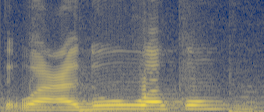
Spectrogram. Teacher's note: Ada beberapa huruf tasydid yang ee kurang tasydidnya seperti aduwi wauwakum tadi. Waaduwakum terdengar waaduakum tidak ada tasydid huruf wau. Sedangkan di situ ada ada tasydid.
